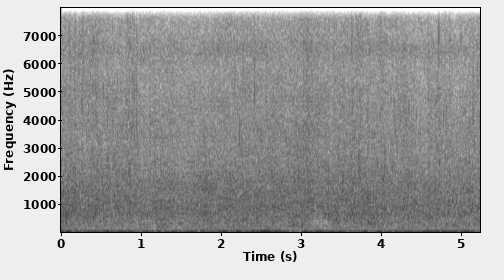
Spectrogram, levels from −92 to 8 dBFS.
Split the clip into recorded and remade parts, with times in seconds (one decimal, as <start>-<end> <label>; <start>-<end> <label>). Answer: 0.0-1.0 recorded; 1.0-2.1 remade; 2.1-2.6 recorded; 2.6-3.4 remade; 3.4-5.2 recorded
